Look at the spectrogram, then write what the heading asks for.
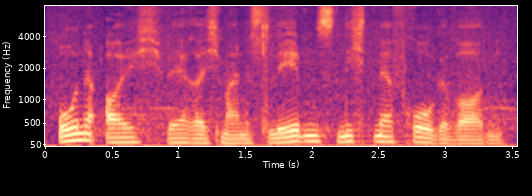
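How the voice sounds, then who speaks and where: A man's voice: sits low, a little slow, dark tone, long reverb tail, slight background noise. A man voicing a humbled winged male love spirit, sincere and grateful, in a storybook audio drama. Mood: grateful, relieved.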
